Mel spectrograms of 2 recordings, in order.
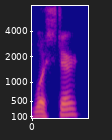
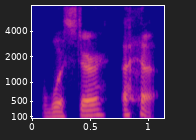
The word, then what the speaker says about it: Worcester: So, um it's pronounced Worcester by the way before I pretty close though. I I I almost had it. Worcester.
